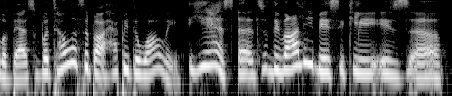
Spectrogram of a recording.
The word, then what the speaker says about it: Diwali: Is that how I pronounce it? Happy Diwali. Happy Diwali. Yes, Diwali.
